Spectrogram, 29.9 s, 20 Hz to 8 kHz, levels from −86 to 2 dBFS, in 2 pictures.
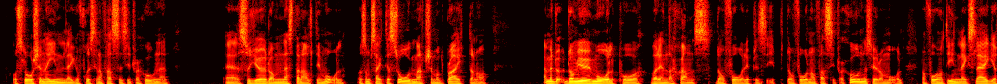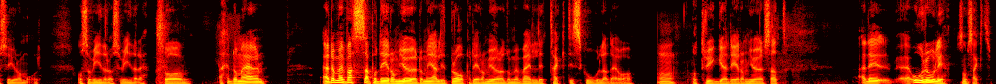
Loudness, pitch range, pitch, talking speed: -25 LUFS, 105-120 Hz, 110 Hz, 215 wpm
